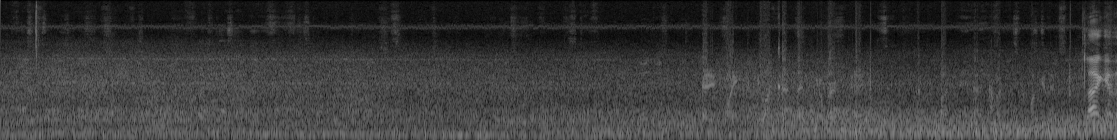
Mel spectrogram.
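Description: A United airliner at San Francisco airport gives off a steady, loud, broadband jet roar that stays even for the whole span, with no pauses.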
